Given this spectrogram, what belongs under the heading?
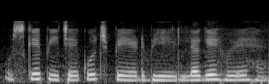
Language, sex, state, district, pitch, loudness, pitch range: Hindi, female, Uttar Pradesh, Saharanpur, 210 Hz, -15 LUFS, 200-225 Hz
